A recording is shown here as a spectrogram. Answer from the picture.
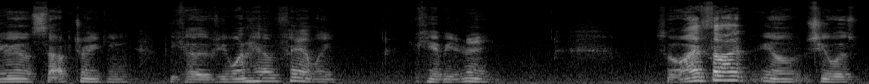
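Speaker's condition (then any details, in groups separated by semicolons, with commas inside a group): Brain injury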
